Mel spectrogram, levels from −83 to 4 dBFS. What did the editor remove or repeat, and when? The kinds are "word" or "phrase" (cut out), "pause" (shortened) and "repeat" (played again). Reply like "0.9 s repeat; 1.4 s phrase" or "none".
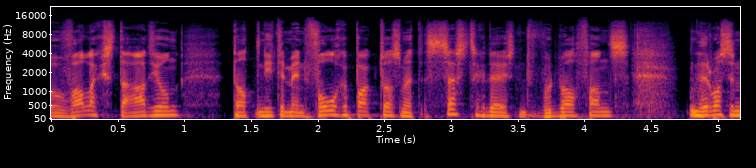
1.5 s word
